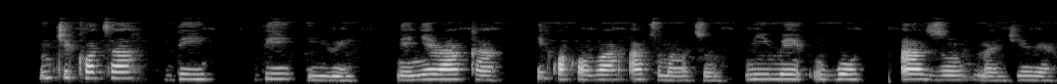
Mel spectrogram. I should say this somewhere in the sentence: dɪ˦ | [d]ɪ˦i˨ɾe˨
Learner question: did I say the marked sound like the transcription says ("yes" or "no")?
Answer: yes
